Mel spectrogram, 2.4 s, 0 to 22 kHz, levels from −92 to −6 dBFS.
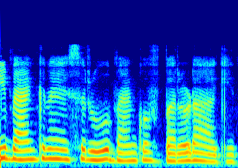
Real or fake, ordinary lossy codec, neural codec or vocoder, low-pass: real; none; none; 7.2 kHz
